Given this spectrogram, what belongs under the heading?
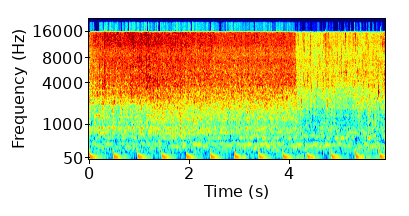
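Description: Curry leaves fry and sizzle loudly in hot oil, a steady close crackling hiss with a regular rhythmic scraping of stirring throughout, alone without voices, while cooking a spicy bitter gourd fry.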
